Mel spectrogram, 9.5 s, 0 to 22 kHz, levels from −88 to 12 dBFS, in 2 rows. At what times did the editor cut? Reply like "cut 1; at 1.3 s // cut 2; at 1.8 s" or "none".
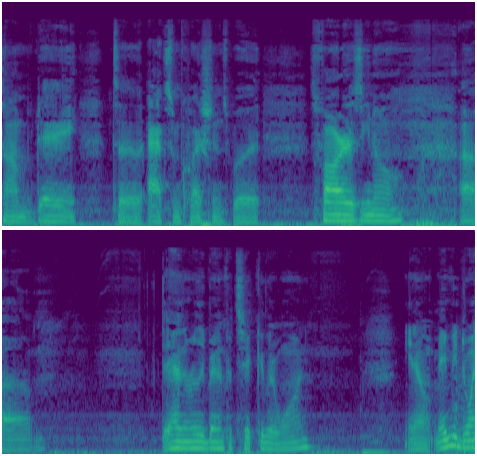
none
